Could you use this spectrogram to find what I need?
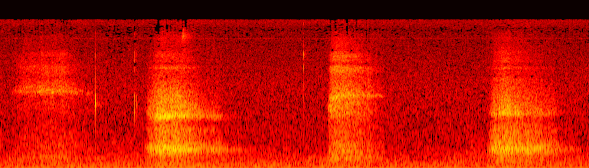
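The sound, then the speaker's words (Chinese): Deep breathing in and out, three slow, airy breaths spaced about two seconds apart, each swelling and fading softly over a quiet background. “吸气，吐气，再吸气，吐气，”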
